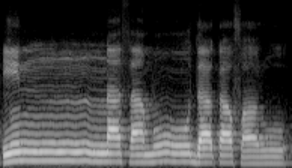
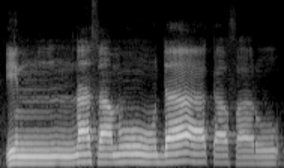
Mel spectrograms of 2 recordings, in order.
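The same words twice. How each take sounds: First: The vowel after the d is short. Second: The vowel after the d is long. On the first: The speaker calls it right. "da-nya dibaca pendek" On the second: The speaker calls it wrong. "Ini contoh yang salah"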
